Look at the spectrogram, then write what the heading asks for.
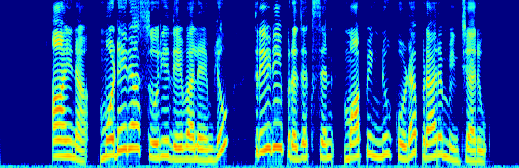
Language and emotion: Telugu, neutral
